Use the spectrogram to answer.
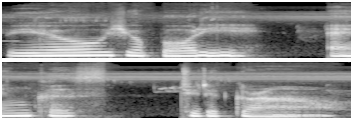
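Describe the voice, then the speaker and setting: This low-quality recording features a woman with a mid-range voice guiding a meditation over birdsong. She leaves long gaps between brief phrases, keeping her tone soft, soothing and breathy.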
